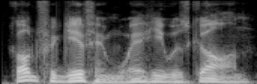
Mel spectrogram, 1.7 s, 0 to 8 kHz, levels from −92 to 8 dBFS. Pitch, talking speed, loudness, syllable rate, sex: 90 Hz, 245 wpm, -17 LUFS, 6.2 syllables/s, male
